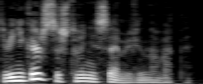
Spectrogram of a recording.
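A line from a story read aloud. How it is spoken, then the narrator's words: Asked tenderly. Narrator (Russian): спросила госпожа Ласка нежно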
